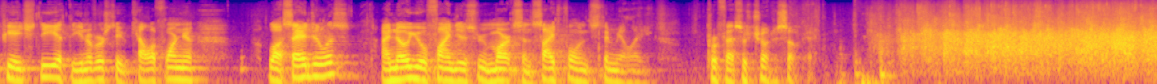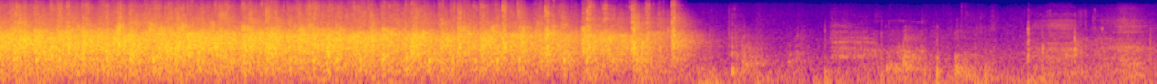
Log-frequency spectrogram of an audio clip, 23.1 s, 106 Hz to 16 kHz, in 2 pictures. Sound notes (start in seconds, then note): 8.6 applause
